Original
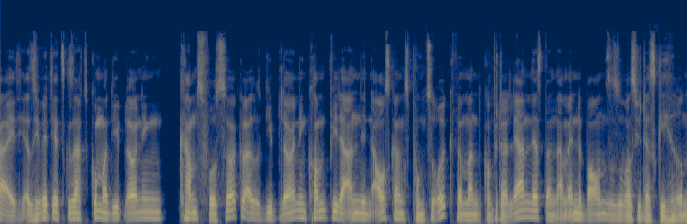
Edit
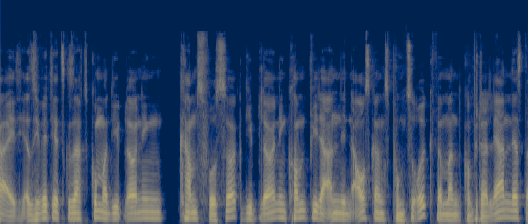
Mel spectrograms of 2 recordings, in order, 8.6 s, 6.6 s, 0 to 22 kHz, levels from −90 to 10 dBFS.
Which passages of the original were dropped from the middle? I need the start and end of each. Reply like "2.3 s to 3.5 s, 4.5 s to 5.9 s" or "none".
3.0 s to 3.3 s

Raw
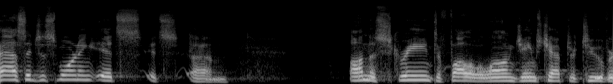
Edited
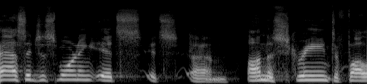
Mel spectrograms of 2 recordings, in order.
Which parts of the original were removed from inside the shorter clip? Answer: 2.4 s to 3.4 s

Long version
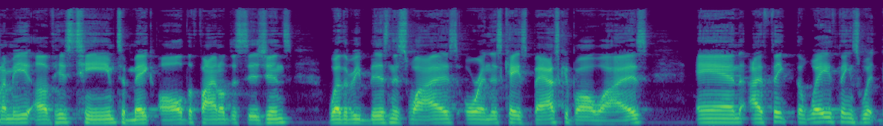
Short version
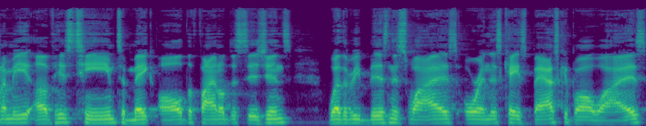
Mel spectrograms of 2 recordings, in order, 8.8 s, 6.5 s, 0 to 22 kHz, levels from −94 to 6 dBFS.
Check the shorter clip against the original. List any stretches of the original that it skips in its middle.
none

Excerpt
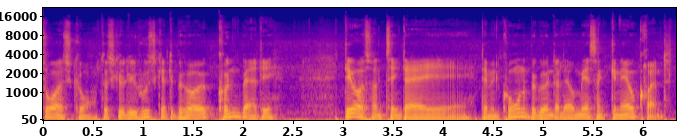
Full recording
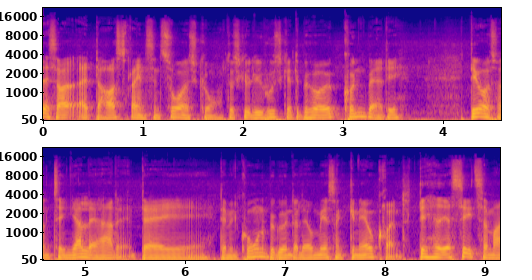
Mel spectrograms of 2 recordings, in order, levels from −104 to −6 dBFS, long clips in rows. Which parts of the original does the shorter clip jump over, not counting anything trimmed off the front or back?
4.8 s to 5.5 s

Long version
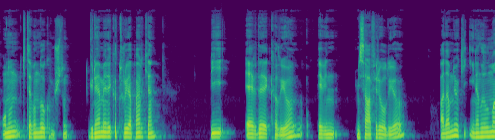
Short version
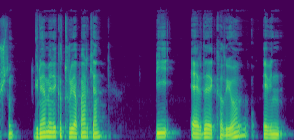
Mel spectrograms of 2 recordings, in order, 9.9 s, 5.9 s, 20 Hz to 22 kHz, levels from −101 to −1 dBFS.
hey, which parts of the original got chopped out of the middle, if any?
none

